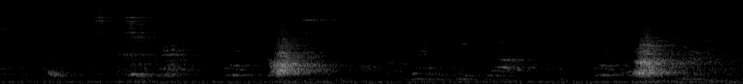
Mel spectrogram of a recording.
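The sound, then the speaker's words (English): A dog barks twice, a few seconds apart, with each bark sharp. Faint talking and soft background noise continue between the barks. “All right, hey, just a reminder, there's the dog.”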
